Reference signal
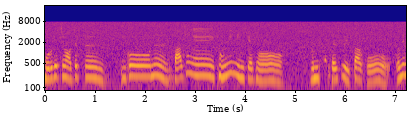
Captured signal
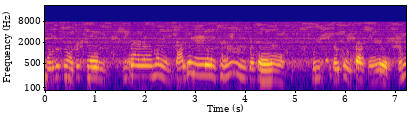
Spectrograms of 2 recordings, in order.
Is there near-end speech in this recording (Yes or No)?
No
